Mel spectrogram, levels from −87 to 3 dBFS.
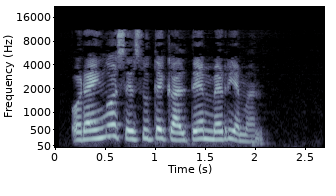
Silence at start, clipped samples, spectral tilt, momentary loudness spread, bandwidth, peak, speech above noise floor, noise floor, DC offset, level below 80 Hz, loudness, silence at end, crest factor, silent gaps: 0.15 s; under 0.1%; -3 dB/octave; 8 LU; 11.5 kHz; -4 dBFS; 46 dB; -67 dBFS; under 0.1%; -62 dBFS; -21 LUFS; 0.65 s; 18 dB; none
